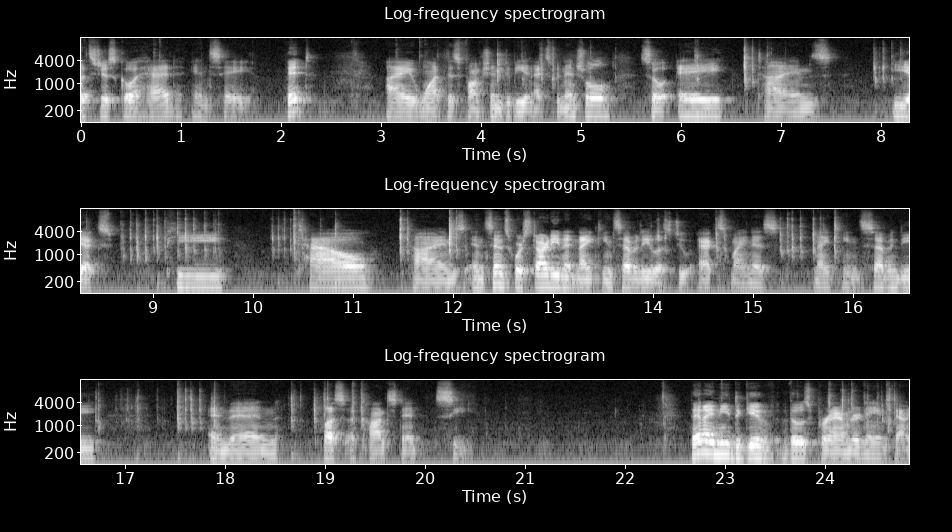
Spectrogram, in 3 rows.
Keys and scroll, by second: 4.7 typing, 7.4-8.8 typing, 10.4 typing, 11.5-12.0 typing, 14.4-16.2 typing, 22.4 typing, 24.2-24.8 typing.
